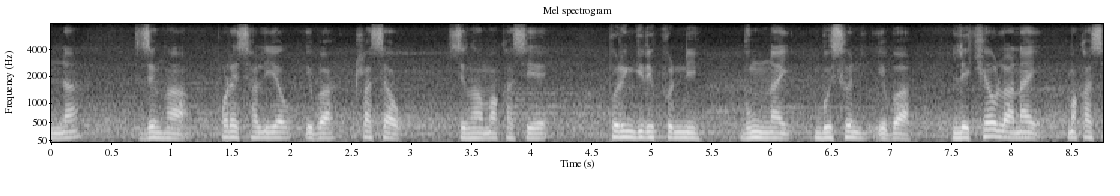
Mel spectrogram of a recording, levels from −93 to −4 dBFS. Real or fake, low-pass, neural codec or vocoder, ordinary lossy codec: real; none; none; none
